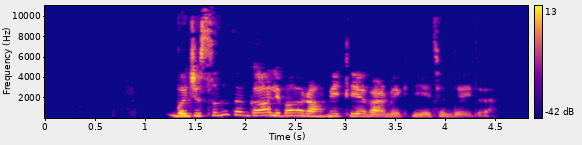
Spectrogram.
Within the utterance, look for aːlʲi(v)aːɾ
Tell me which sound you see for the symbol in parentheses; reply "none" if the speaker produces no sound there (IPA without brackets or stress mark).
b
